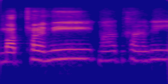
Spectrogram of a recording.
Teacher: థా అన్నది మహాప్రాణం ఒత్తి పలకాలి.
